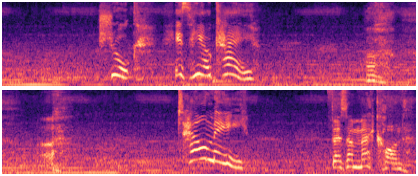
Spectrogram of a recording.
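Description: A young woman speaks with urgency and worry.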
